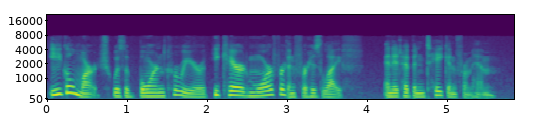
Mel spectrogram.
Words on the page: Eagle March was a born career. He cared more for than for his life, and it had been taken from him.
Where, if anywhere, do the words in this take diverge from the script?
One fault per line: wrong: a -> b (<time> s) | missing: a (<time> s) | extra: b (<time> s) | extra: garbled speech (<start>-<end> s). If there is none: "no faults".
no faults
